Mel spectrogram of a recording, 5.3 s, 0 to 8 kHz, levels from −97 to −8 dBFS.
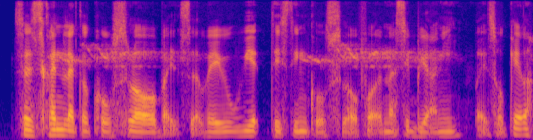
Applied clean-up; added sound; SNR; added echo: neural mask model RNNoise.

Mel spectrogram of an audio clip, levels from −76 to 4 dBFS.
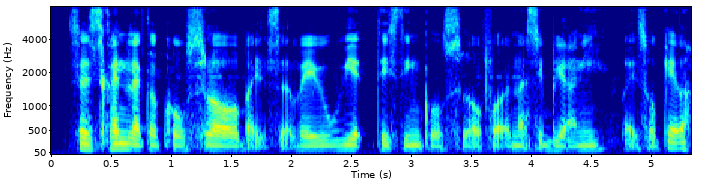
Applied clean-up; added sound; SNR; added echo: neural separator model SepFormer DNS4.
